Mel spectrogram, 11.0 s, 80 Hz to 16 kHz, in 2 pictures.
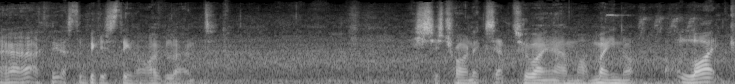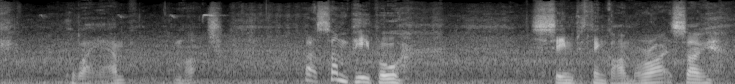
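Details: Adult man who stammers and hid his stammer for about 40 years before working toward self-acceptance; stammering.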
